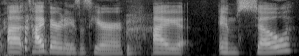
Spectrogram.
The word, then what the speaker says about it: Verdes: this is Ty ver it's verz that's how you say it right Ty veray veray see I said it like an idiot uh Ty veres is here I am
